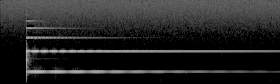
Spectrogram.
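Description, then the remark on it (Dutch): A singing bowl is struck once and rings out with a clear, sustained tone that slowly shimmers and fades over several seconds, heard alone. “ik begin altijd met het geluid van de klankschaal als beginsignaal van deze podcast.”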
